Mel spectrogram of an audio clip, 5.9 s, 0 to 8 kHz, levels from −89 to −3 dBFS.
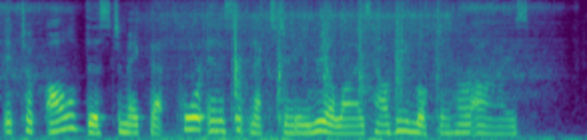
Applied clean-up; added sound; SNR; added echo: none; Bicycle; 15 dB; none.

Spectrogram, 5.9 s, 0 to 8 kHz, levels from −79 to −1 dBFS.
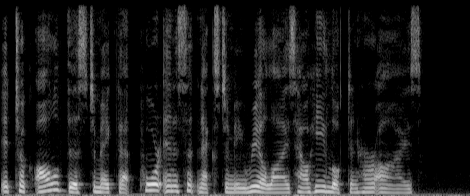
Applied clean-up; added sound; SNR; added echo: none; none; none; none.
